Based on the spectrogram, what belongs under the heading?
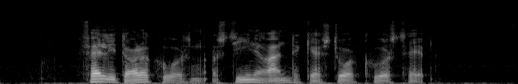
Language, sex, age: Danish, male, 59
